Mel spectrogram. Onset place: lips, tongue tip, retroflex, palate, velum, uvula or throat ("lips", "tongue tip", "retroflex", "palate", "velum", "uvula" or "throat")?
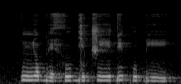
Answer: palate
